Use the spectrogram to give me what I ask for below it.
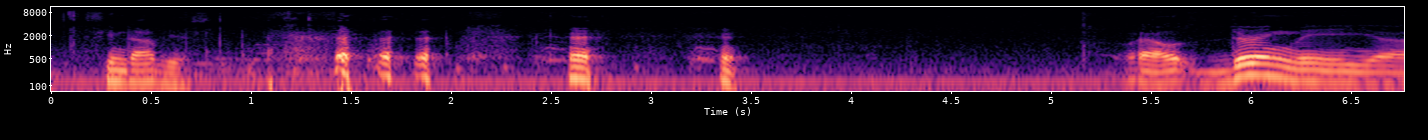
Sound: laugh

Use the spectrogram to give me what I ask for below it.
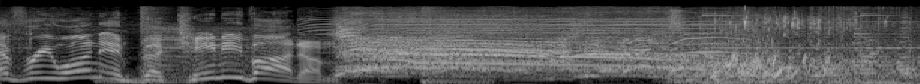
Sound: cheering

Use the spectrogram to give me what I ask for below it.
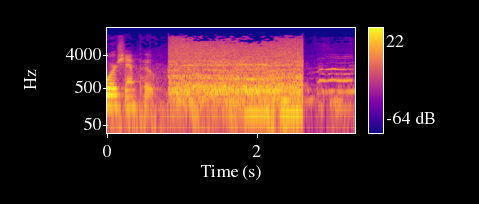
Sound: hair dryer blowing

